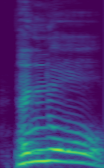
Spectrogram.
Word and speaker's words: 백로: 백노. 백로는 발음이 백노로 발음하는 거야. 뱅. 뱅크할 때 뱅. 노니까 이응 니은으로 바뀌었지. 앞에 니을과 니은이 모두 바뀌었어. 그러면 우리가 배운 대로 해 볼까?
